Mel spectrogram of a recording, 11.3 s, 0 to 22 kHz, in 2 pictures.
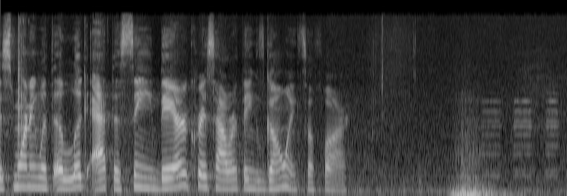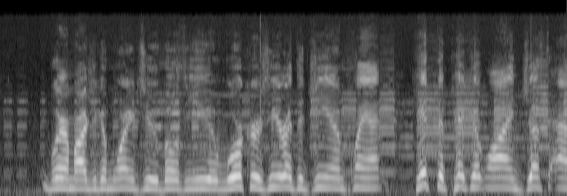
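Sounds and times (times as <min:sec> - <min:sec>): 
speech: 0:00.0 - 0:03.6, 0:06.1 - 0:11.3
outdoor road noise: 0:03.5 - 0:11.3
car passing by: 0:04.5 - 0:05.3
car horn honks: 0:05.0 - 0:11.3.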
